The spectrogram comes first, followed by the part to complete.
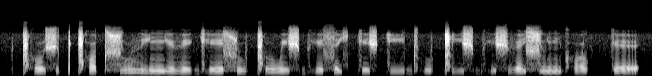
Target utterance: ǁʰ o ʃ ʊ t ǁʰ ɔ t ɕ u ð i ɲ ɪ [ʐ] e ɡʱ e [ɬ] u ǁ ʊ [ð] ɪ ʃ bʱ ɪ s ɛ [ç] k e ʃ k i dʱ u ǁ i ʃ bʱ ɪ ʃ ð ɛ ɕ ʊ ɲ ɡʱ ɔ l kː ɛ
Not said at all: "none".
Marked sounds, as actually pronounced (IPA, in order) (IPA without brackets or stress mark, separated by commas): ð, ɬ, w, ç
